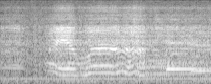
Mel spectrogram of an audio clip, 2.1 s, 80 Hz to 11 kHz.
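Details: Juliette FPR-1258 AM/FM radio, reportedly partially restored (probably recapped), on FM with antenna extended: clear, loud music comes through steadily with no hiss, crackle or fading; normal FM reception.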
